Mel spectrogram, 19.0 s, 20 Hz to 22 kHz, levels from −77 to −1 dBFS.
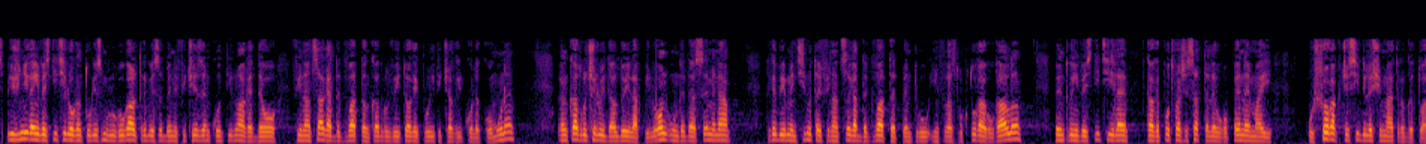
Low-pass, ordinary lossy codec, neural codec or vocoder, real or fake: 7.2 kHz; none; none; real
